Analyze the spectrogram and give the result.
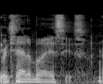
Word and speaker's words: Brettanomyces: How do you uh, pronounce that? – I read that in my. Isn't it magazines, Brettanomyces. Brettanomyces.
